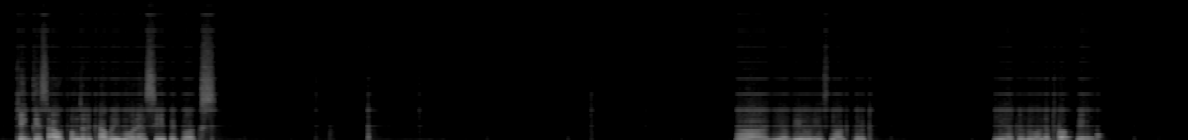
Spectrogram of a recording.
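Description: A young man speaks calmly and closely into a microphone, in short bursts with pauses.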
